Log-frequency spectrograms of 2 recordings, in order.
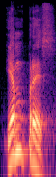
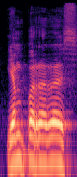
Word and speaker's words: empress: எம்ப்ரெஸ், அதில் ஒரு சின்ன சேஞ்ச் வருது. எம்பரர், EMPEROR, இதில் எம்ப்ரெஸ், எம்பரர், எம்ப்ரெஸ், EMPRESS. சேஞ்ச் பாருங்கள். எம்பரரஸ் அப்படி இல்லை, எம்பரர், எம்பரஸ், EMPRESS, எம்பரஸ்.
